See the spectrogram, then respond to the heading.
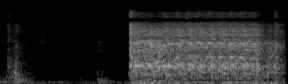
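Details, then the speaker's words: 1969 Dodge Super Bee 440 Six Pack, previously only clicking, starts with a new battery after the old one wouldn't charge: a short crank catches quickly into a strong, even V8 idle; the fault was the battery, not the starter. "the sound i was looking for it was a battery after all"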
